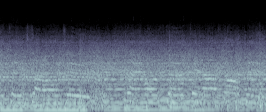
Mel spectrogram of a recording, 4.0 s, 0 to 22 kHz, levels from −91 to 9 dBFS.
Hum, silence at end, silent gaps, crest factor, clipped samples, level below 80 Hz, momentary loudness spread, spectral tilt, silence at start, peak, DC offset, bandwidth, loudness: none; 0 s; none; 12 dB; under 0.1%; -24 dBFS; 1 LU; -7 dB/octave; 0 s; -4 dBFS; under 0.1%; 7.8 kHz; -15 LUFS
